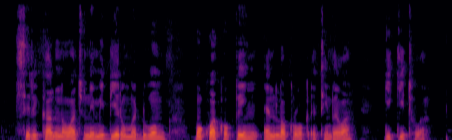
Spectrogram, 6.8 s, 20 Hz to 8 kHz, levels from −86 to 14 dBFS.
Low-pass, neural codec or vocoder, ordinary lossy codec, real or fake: none; none; none; real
